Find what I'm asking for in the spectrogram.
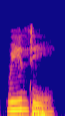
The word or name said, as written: wieldy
